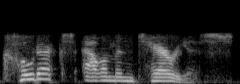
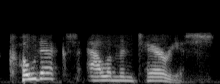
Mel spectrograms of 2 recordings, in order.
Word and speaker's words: codex alimentarius: should definitely look into and research it's called codex alimentarius now big word there okay this is spelled c-o-d-e-x codex okay that means code in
